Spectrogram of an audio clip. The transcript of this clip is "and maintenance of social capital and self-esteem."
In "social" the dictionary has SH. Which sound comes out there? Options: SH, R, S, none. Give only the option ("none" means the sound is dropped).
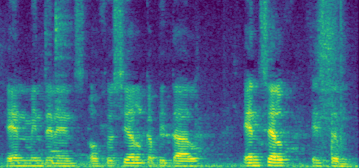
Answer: none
